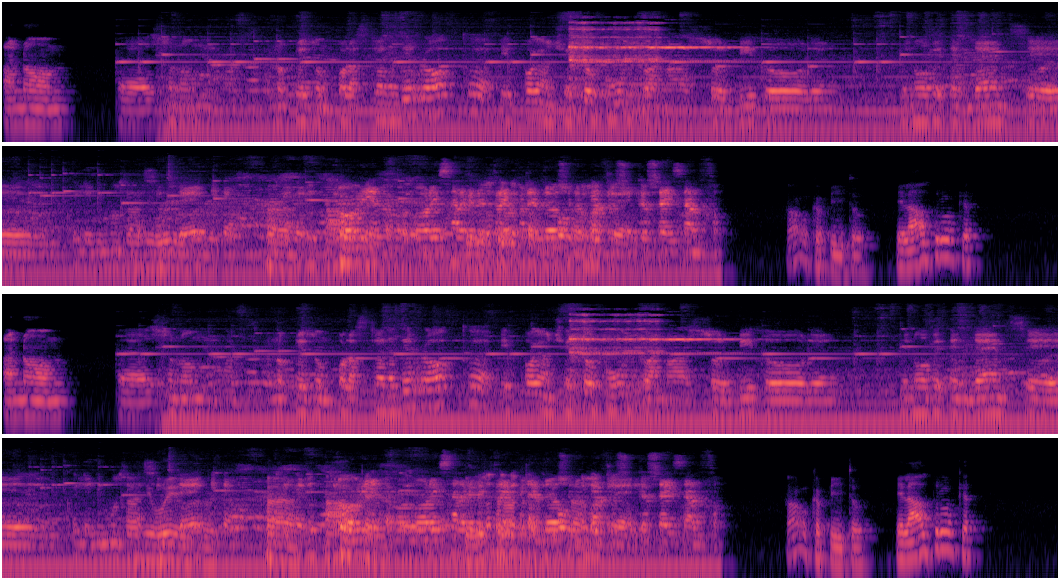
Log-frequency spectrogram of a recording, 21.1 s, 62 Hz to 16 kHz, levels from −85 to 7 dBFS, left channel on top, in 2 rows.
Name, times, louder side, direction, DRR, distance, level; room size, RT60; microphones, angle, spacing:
voice 1, 0.0-0.6 1.2-8.3 9.0-14.7 15.3-17.0, right 1 dB, 10° right, 0.6 m, -33 dB
sound 1, 1.1-15.6, left 3 dB, 60° left, 0.6 m, -43 dB
sound 2, 1.5-17.7, left 1 dB, 90° left, 1.6 m, -32 dB
voice 2, 11.8-12.7 13.2-14.4 15.2-16.4 18.4-19.2 19.5-20.2, right 3 dB, 50° right, 0.3 m, -33 dB
3.3 x 2.1 x 2.6 m
head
